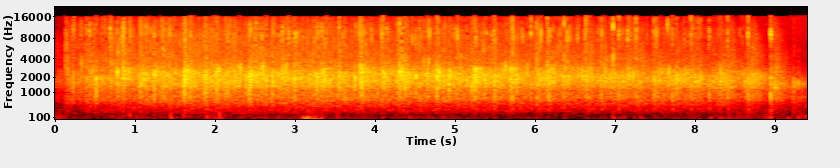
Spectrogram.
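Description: Sustained audience applause welcoming the speakers of a talk on European border surveillance technology, a dense and steady wash of many hands clapping at an even loudness for several seconds, with no voices breaking through.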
